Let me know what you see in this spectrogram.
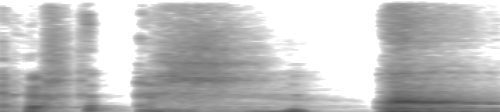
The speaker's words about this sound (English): I just had to take a breath there. You know what? I've been doing a lot of yoga. I've been more controlled in my breathing.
